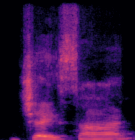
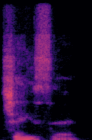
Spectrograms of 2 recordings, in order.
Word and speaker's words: J'Son: his name Jon hunt Jon hunt apostrophe s o n Jon not Jason Jon say his name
